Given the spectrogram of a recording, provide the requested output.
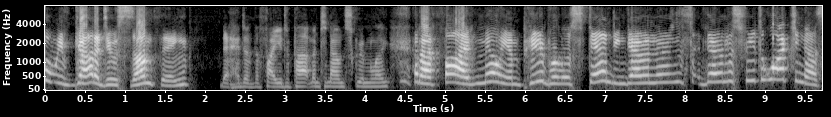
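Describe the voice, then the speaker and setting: A put-on character voice, raised and projected into shouting, fairly high in pitch, at a moderate pace. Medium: read story. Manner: panicky, shouting.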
